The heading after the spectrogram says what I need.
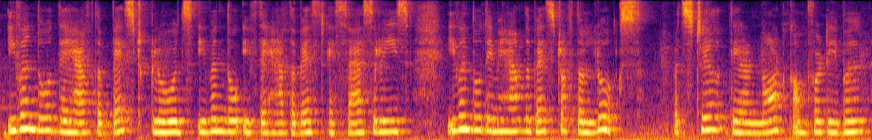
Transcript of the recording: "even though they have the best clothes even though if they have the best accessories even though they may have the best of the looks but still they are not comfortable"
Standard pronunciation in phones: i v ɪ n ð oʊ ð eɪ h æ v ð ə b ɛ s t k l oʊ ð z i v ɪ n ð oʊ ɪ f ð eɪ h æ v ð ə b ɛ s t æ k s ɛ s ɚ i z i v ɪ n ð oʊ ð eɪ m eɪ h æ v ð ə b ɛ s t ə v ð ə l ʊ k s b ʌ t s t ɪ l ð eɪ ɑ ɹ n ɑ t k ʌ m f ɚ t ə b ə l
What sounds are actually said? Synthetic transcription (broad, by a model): i v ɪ n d oʊ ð eɪ h æ v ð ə b ɛ s t k l oʊ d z i v ɪ n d oʊ ɪ f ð eɪ h æ v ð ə b ɛ s t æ s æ s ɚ i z i v ɪ n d oʊ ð eɪ m eɪ h æ v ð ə b ɛ s t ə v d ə l ʊ k s b ʌ t s t ɪ l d eɪ ɑ ɹ n ɑ t k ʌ m f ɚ t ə b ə l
